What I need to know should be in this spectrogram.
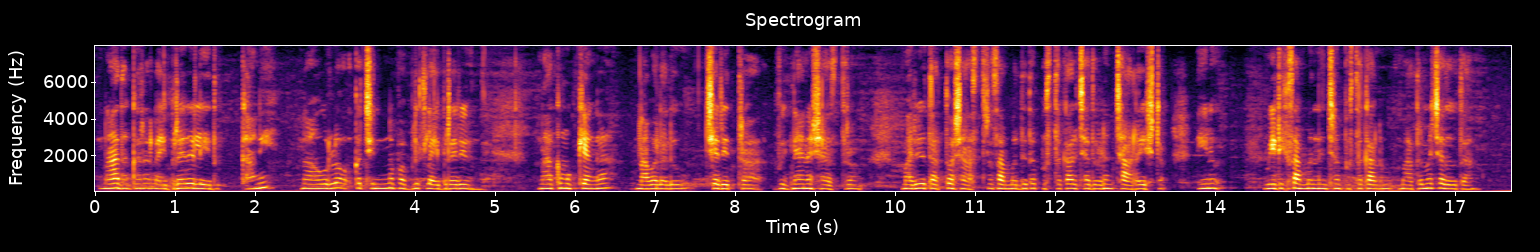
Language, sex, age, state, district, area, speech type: Telugu, female, 18-30, Telangana, Ranga Reddy, urban, spontaneous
